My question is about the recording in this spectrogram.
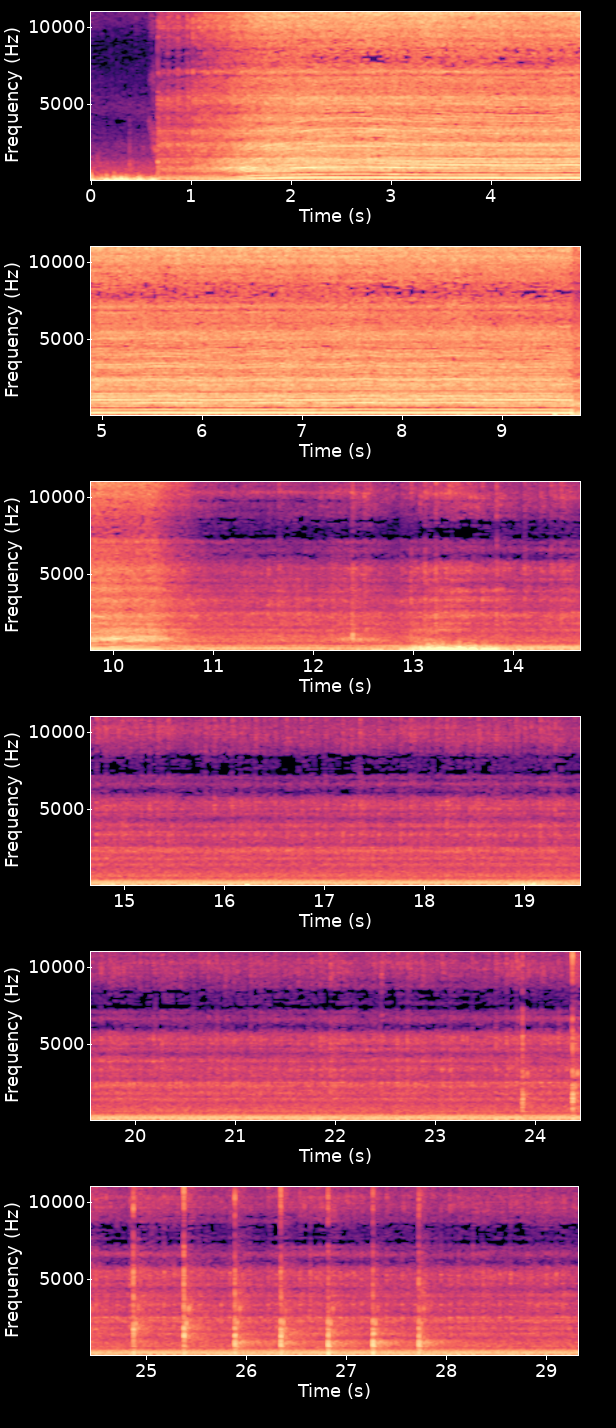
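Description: Two-stroke chainsaw revved up to full throttle and held there for several seconds, then let down. It then runs more quietly while cutting into a standing dead tree, with one louder surge a few seconds after the let-down. A run of sharp, evenly spaced clicks comes near the end.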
